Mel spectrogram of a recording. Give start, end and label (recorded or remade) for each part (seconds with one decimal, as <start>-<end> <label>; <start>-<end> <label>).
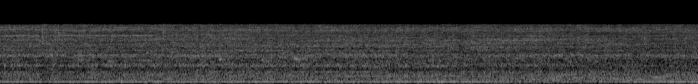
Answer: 0.0-0.7 recorded; 0.7-1.7 remade; 1.7-7.0 recorded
